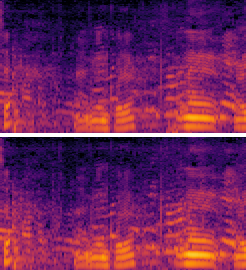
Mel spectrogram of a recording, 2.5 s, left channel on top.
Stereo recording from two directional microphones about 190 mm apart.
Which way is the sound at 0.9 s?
5° right (ahead or behind).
